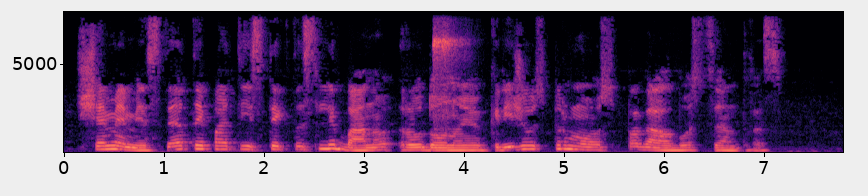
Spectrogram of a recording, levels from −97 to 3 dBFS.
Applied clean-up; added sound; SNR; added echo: none; Tambourine; 10 dB; none.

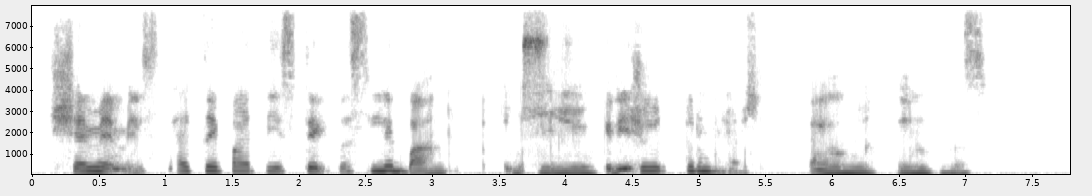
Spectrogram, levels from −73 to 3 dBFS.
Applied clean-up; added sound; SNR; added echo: neural diffusion model UNIVERSE++.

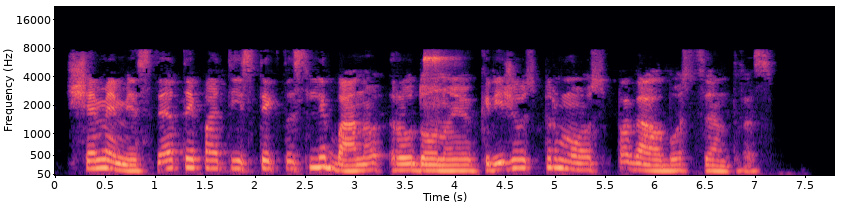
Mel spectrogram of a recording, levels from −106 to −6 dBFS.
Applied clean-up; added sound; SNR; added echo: neural mask model Resemble Enhance denoiser.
